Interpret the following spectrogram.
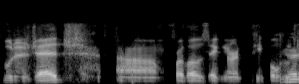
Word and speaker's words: Buttigieg: Buttigieg is, it turns out, pronounced Buttigieg.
